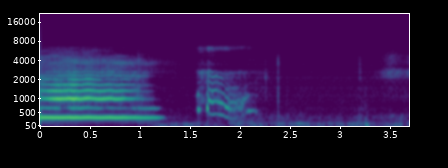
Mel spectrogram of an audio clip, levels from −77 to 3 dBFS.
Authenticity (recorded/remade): remade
